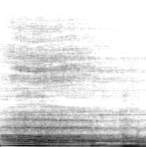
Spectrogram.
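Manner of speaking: long, soft voiced sigh. Shown as a demonstration. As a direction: let out a drawn-out "ah" sigh. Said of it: "let out a sigh".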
